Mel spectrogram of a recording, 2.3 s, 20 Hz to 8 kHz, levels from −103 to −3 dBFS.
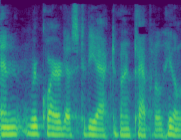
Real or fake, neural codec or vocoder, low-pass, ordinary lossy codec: fake; codec, 24 kHz, 3 kbps, HILCodec; 7.2 kHz; MP3, 48 kbps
